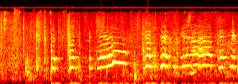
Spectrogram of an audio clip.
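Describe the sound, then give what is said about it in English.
A boy imitates a chicken with a run of choppy, squawking clucks, fairly loud, rising and falling in short bursts with brief gaps between them. “I'm doing a chicken”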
